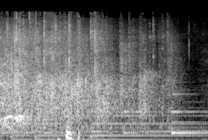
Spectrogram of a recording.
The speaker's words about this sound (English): Yeah, you can clap for the Shenandoah Valley. That's all right.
